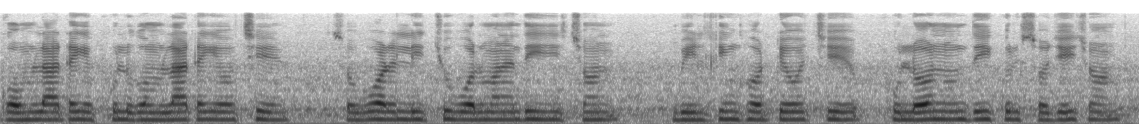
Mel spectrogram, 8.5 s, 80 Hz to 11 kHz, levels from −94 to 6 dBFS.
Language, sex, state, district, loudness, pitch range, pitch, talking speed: Odia, female, Odisha, Sambalpur, -18 LUFS, 195-205 Hz, 200 Hz, 145 wpm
